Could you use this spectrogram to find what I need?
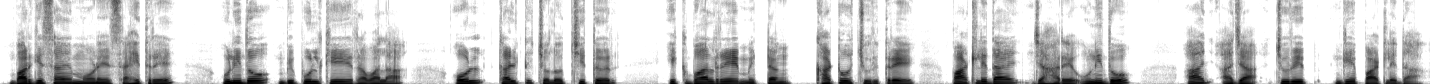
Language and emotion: Santali, neutral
